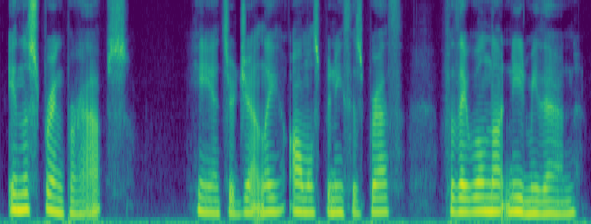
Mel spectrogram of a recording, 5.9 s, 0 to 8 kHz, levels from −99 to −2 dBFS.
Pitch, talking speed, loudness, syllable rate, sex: 175 Hz, 170 wpm, -18 LUFS, 5.1 syllables/s, female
